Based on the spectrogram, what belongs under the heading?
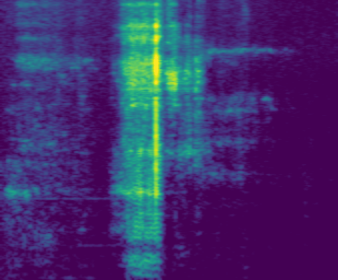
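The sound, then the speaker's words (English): A single snore from a man who has fallen asleep on air rises from a quiet, breathy inhale into a louder rasping burst, then fades into silence. The sound is fairly soft, with no talking. “Your snoring cannot save you from me.”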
